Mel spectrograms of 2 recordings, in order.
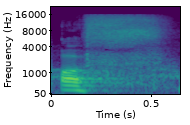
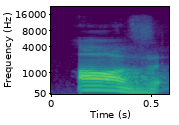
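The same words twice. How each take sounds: First: OF ending in a voiceless F, "off"; wrong F ending. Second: OF ending in a V sound, "ov"; voiced ending. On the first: Teacher showing the mistake to avoid, F ending. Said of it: "non pas of aussi". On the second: Teacher modelling the correct word, V ending. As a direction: finish OF on a long buzzing V. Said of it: "Of et non pas of". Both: Shown as a demonstration.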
